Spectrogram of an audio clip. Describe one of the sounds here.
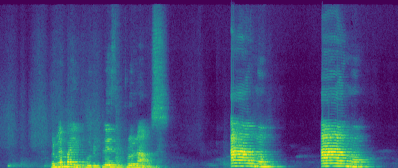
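A woman speaks clearly and with animation, close to a microphone.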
